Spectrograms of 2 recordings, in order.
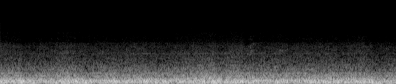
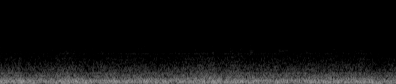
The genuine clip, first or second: second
